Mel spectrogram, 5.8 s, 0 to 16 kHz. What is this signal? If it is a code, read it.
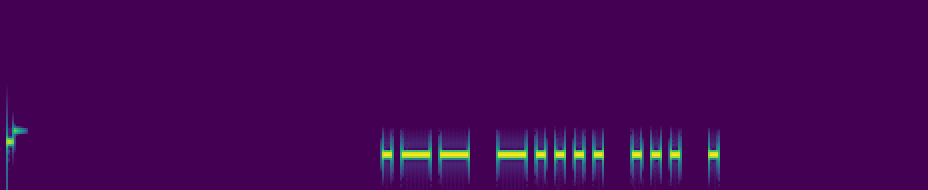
Morse code, heard as a keyed tone, about 20 wpm, 700 Hz. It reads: W6SE
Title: USA Call Signs - 4 Characters - 20wpm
